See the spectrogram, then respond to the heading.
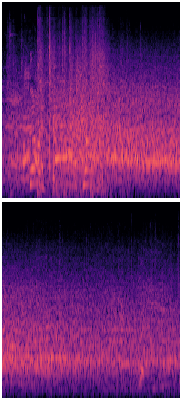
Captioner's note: crowd gasping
